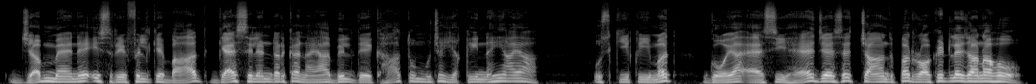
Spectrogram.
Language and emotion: Urdu, surprised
